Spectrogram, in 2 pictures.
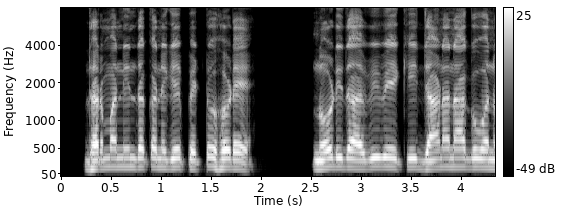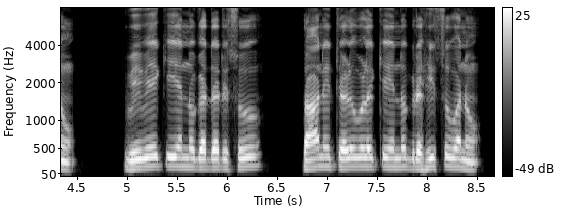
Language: Kannada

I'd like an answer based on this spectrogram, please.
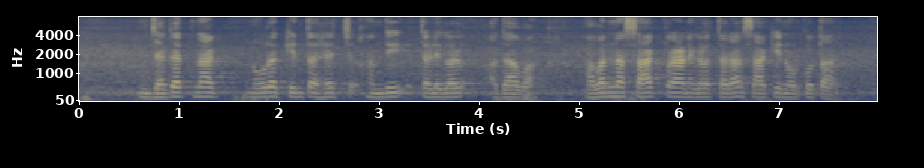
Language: Kannada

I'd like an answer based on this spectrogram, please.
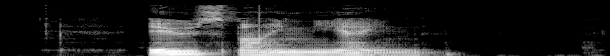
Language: Cornish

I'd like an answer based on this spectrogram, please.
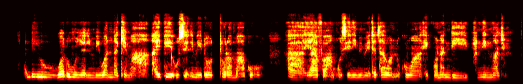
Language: Fula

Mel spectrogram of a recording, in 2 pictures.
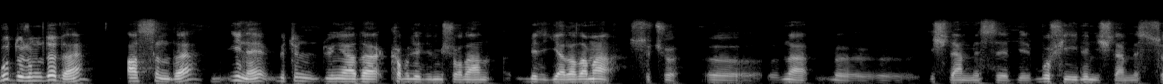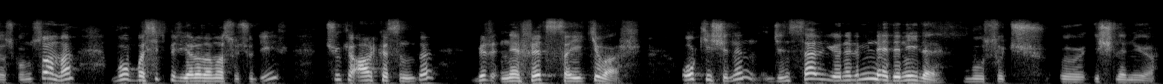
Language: Turkish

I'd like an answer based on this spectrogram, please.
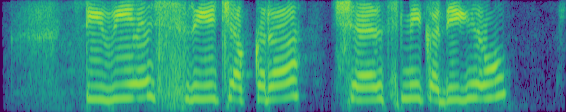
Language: Marathi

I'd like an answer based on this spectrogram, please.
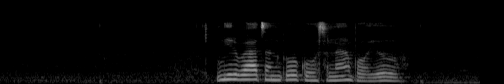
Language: Nepali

